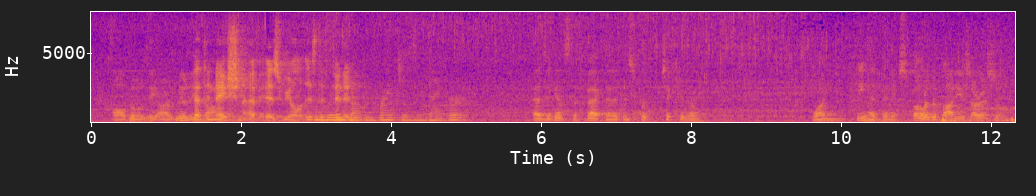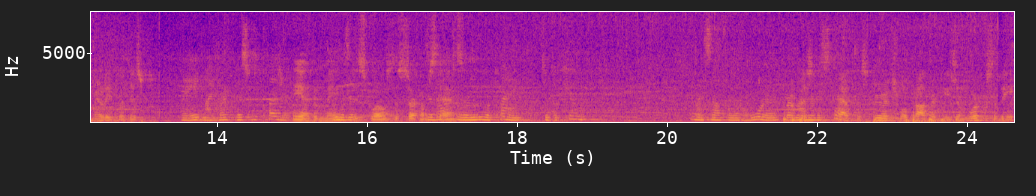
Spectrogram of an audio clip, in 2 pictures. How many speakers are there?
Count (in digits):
4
